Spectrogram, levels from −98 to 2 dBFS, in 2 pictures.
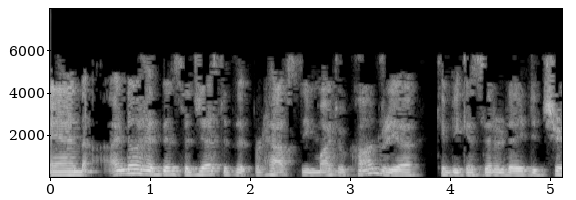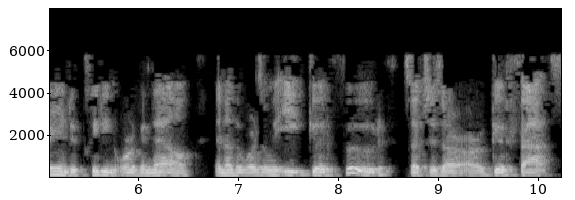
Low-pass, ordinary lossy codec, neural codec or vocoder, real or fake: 7.2 kHz; MP3, 24 kbps; none; real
